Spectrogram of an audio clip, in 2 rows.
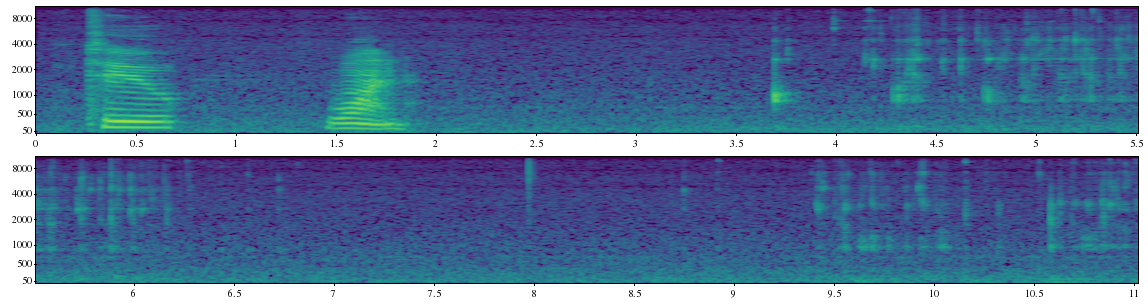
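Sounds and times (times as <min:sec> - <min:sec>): liquid drip into test tube: 0:03.6 - 0:06.8, 0:08.7 - 0:11.0.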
